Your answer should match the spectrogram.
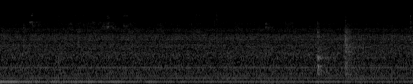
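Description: Quiet room tone with a steady low hum, and a few faint snips of small curved nail scissors cutting egg-box cardboard, two of them close together about three seconds in.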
